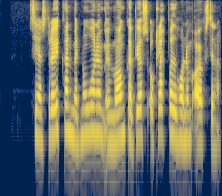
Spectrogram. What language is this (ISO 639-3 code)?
isl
